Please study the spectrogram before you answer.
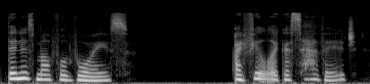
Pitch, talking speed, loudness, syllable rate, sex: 215 Hz, 145 wpm, -18 LUFS, 5.4 syllables/s, female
